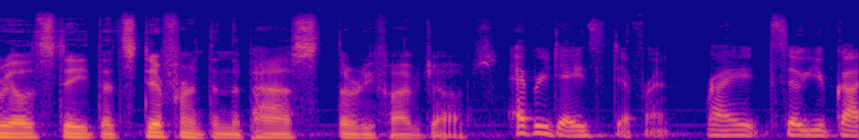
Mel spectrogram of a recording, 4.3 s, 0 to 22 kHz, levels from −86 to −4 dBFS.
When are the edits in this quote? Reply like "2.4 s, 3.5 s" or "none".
2.4 s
